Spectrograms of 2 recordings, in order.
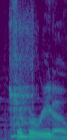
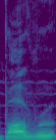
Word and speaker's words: Boruto: how did you say burrito why I'm sorry it's supposed to be boruto say Naruto that was boruto yeah it's boruto I'm sorry is it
